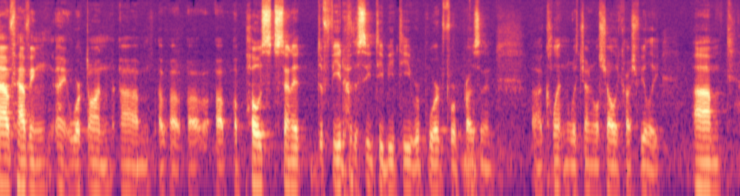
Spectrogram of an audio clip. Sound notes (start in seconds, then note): none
